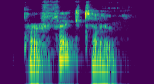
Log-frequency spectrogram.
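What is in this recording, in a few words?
"perfecto", British English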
